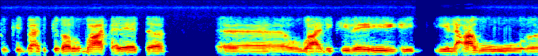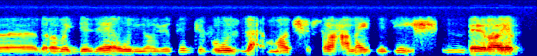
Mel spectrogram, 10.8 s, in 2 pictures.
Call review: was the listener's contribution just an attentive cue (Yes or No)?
No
